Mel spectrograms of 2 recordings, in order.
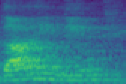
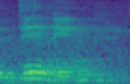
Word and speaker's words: dining: Y esto se pronuncia dining en vez de dinning porque tenemos una sola N y luego tenemos una vocal, mientras que aquí tenemos dos Ns. Por eso esto se pronuncia dinner y esto se pronuncia dining room.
